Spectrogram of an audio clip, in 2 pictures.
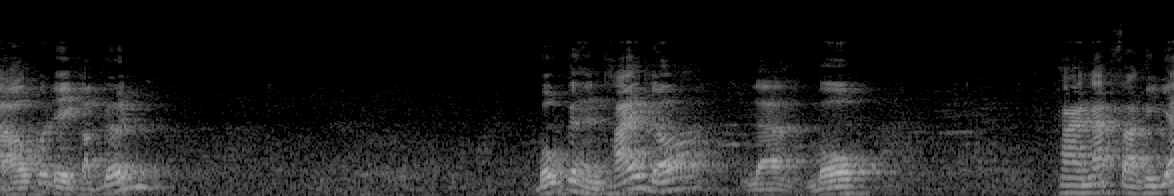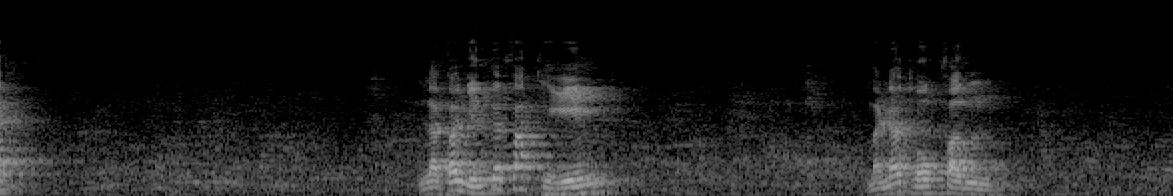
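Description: A middle-aged man speaks calmly into a microphone in short phrases with pauses.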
